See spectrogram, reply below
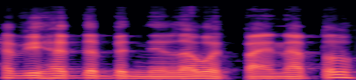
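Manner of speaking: put-on non-native English accent. Retelling what the worker at the order window asked: imitating a non-native english accent. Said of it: "she had an accent. I will do it".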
